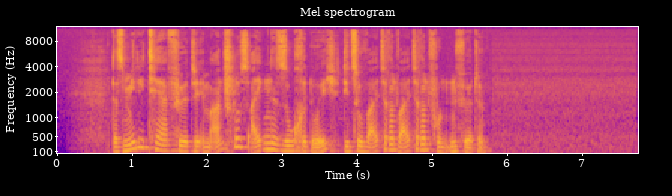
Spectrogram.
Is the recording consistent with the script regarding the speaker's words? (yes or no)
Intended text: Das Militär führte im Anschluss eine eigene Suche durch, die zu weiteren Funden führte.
no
